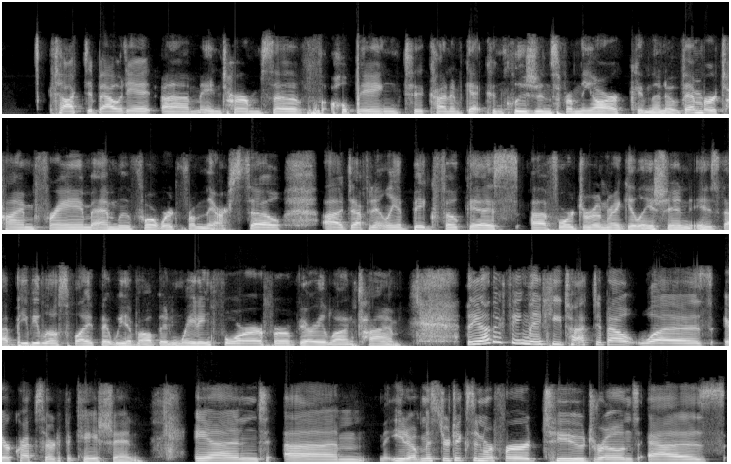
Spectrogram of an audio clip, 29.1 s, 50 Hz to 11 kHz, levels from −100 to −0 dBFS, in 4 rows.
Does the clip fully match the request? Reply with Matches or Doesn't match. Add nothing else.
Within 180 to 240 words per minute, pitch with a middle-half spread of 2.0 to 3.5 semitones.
Doesn't match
